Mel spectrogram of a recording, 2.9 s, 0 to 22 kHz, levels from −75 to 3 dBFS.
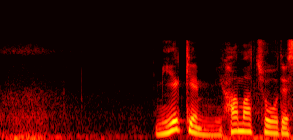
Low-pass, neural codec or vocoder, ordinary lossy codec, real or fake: none; none; none; real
